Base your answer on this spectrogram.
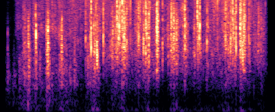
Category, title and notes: Sound effects > Objects / House appliances
Flipping book
This is an audio clip of flipping through a book
book, Flipping, page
